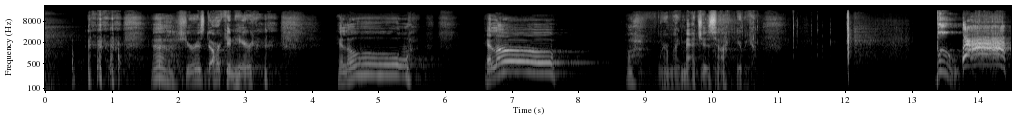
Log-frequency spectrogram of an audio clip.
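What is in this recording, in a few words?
On Hold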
